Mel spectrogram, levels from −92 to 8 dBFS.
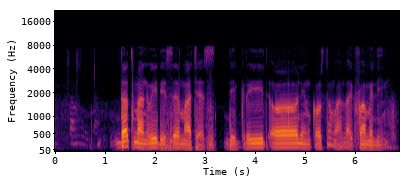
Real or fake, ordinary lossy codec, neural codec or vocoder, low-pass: real; none; none; none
